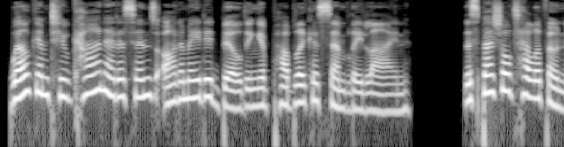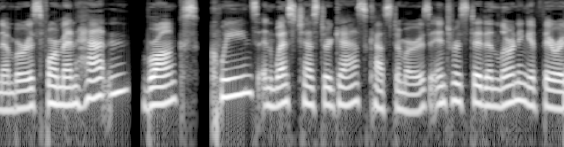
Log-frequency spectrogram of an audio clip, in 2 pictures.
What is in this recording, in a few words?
ivr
